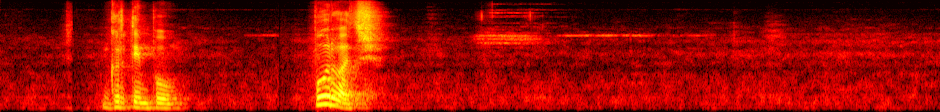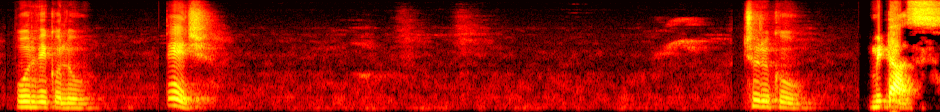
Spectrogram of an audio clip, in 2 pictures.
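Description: A young man speaks single words clearly into a close microphone, with pauses between them.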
